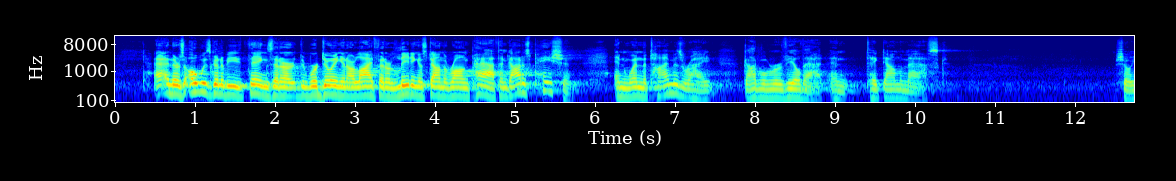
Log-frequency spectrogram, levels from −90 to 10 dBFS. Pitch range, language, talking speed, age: 120-160 Hz, English, 205 wpm, 40-59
